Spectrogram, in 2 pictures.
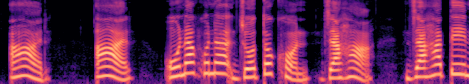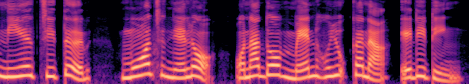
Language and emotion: Santali, neutral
